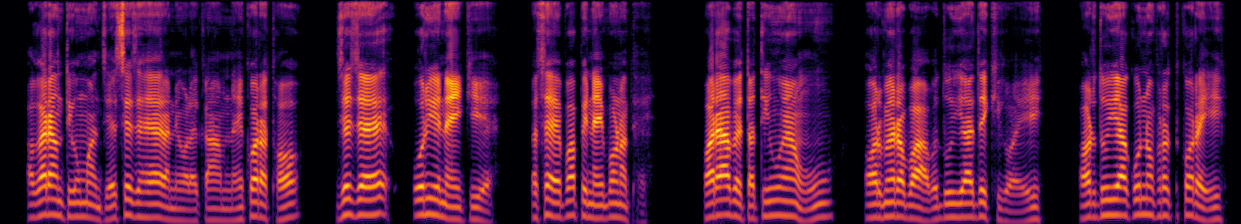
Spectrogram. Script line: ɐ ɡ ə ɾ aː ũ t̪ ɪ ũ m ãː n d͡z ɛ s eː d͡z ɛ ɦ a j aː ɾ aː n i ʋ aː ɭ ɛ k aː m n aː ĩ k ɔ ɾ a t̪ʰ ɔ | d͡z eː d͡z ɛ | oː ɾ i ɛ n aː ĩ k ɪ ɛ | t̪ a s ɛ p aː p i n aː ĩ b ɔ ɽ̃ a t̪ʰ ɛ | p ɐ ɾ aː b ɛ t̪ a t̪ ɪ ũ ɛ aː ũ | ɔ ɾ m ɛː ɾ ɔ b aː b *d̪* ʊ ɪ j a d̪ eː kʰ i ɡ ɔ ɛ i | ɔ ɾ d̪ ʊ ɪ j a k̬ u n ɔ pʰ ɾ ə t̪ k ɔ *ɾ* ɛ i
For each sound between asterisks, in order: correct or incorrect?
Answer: correct, correct

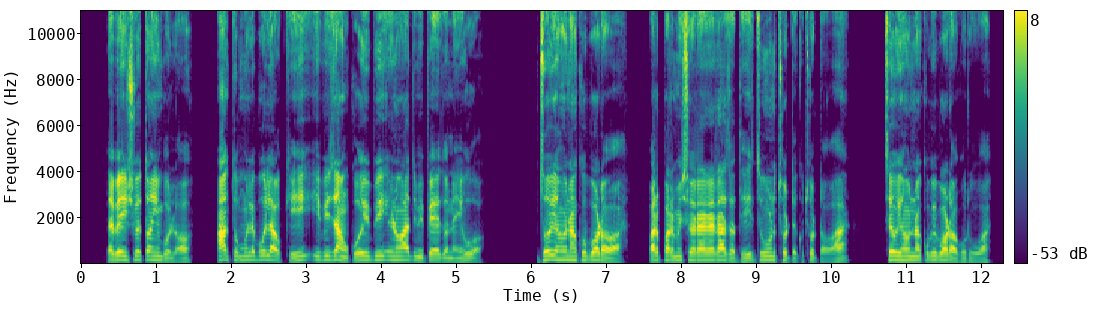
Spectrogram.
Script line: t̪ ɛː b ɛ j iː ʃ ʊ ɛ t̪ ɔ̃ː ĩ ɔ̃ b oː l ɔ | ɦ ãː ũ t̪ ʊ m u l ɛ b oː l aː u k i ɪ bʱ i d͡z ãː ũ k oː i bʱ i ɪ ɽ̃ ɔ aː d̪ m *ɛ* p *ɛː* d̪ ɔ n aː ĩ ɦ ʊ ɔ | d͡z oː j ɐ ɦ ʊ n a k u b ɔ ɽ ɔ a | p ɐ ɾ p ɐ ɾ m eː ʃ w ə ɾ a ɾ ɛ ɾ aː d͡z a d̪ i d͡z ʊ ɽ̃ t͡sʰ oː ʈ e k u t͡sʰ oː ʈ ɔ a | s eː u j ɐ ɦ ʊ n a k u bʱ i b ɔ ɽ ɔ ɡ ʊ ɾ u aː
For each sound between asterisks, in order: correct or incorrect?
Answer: incorrect: i, correct

